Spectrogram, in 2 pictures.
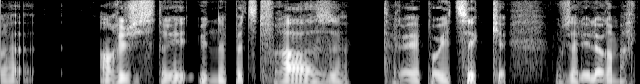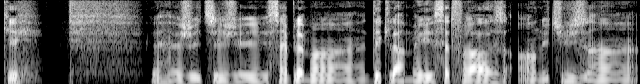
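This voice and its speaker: A man with a Quebec French accent giving an informal software tutorial as a music production tutor, pausing hesitantly as he explains. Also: lowish voice, dry recording, studio quality.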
